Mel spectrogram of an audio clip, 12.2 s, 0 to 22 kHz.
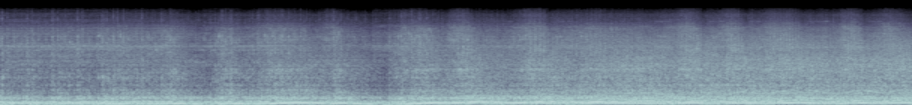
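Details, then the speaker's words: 1975 Chevy 4x4 with new spark plugs, running on its own fuel supply: loud raw uneven low idle rumble, unmuffled; bad exhaust leak, no exhaust on it, smoking, owner suspects no rings. "bad exhaust leak, I tell you. I knew when I first turned it over."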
